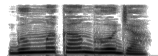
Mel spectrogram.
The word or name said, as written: ಗುಮ್ಮಕಾಂಭೋಜ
